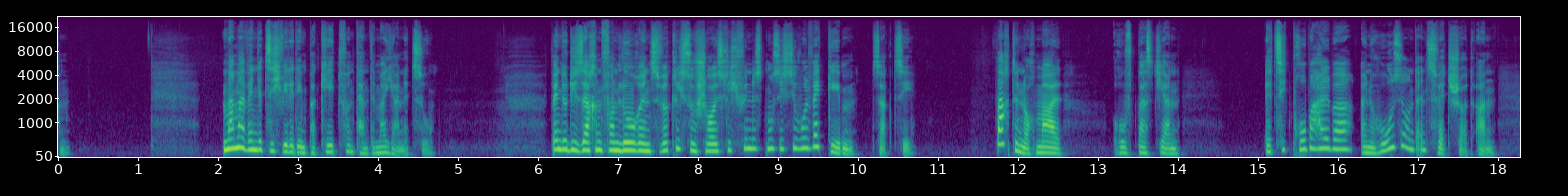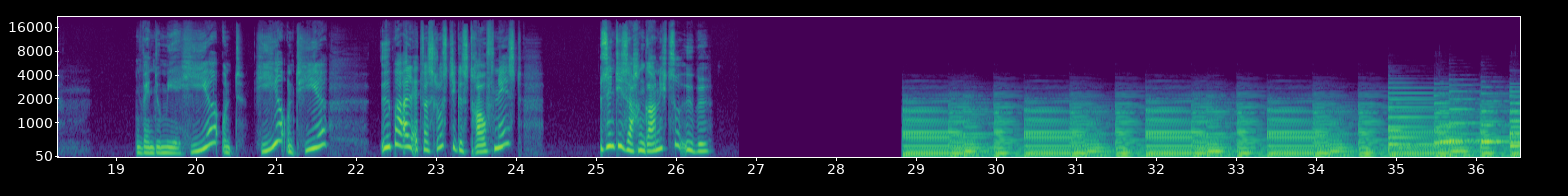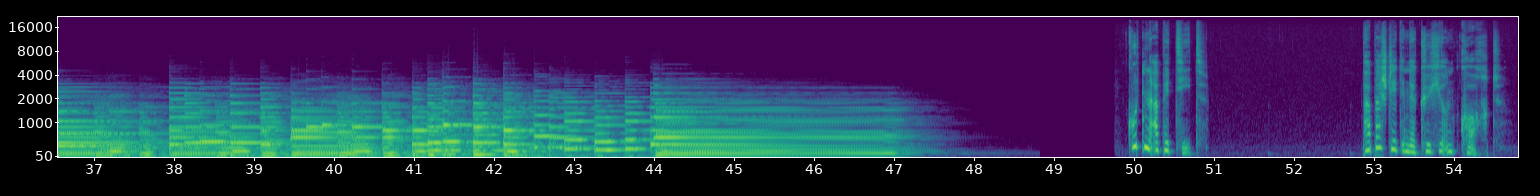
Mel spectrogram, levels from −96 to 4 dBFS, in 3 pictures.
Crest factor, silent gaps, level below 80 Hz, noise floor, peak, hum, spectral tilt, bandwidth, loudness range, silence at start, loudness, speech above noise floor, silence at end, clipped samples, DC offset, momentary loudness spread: 20 dB; 26.79-28.83 s, 48.83-49.76 s; -38 dBFS; -72 dBFS; -2 dBFS; none; -5.5 dB/octave; 19.5 kHz; 9 LU; 0 s; -20 LUFS; 52 dB; 0.25 s; under 0.1%; under 0.1%; 12 LU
